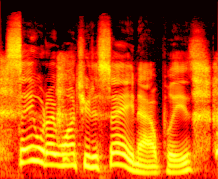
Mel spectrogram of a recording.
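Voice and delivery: high-pitched, playful threat; mock threat. Host jokingly orders his guests about, mock threat. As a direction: demand it in a put-on high voice. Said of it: "That sounded like a threat almost".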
